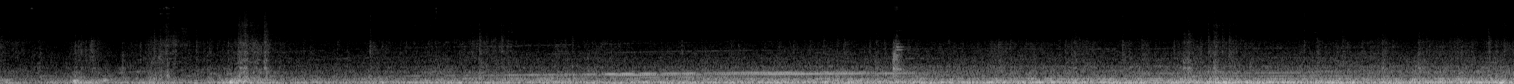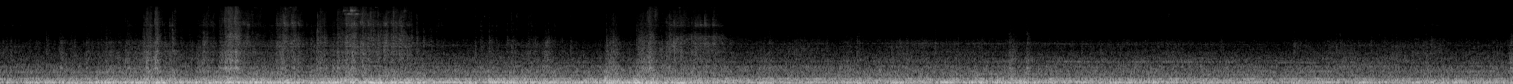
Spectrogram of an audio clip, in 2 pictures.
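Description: Cabin sound of an Olectra K7 electric bus on the move: a steady low road and tyre rumble that swells through the middle, with a few sharp knocks and rattles in the first seconds and a faint rising whine from the electric drive a few seconds in.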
